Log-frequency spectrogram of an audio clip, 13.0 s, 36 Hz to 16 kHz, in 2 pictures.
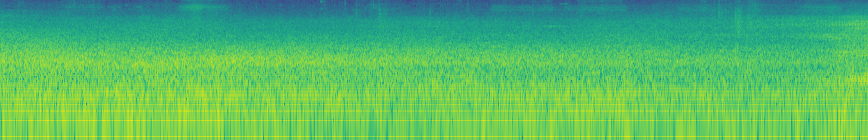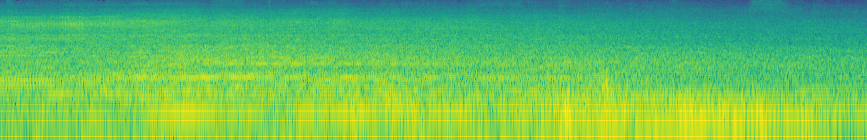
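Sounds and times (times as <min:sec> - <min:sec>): city street traffic: 0:00.0 - 0:13.0.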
